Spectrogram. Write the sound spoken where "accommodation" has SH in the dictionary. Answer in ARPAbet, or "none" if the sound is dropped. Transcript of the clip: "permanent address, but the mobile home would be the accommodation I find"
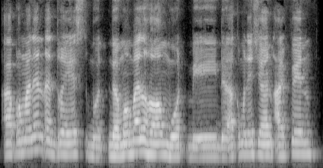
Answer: S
